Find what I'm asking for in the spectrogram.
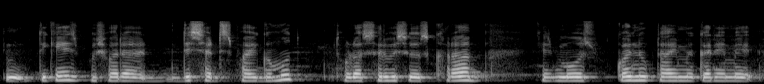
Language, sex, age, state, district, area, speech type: Kashmiri, male, 18-30, Jammu and Kashmir, Kupwara, rural, spontaneous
